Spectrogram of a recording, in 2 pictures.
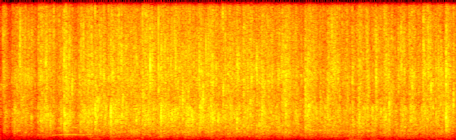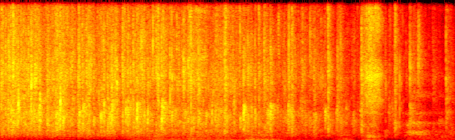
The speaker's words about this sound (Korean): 두 분한테요, 박수 좀 쳐주세요.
